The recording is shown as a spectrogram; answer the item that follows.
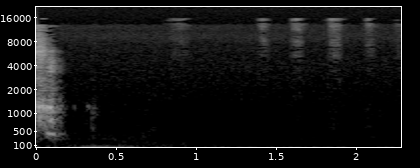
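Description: A spoken word trailing off at the very start, then near silence with a few faint short ticks.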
